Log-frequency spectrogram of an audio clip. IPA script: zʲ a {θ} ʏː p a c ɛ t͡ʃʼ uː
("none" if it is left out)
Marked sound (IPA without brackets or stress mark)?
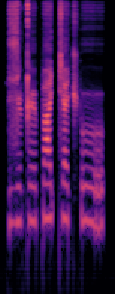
ʈ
